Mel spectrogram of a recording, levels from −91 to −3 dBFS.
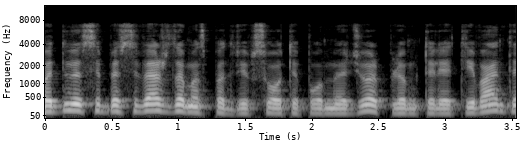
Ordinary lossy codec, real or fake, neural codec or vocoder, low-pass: MP3, 64 kbps; real; none; 7.2 kHz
